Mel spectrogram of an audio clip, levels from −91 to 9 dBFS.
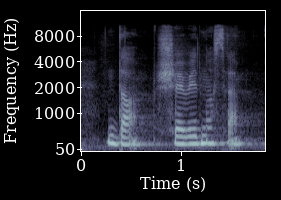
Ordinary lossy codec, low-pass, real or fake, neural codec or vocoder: none; 10.8 kHz; real; none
